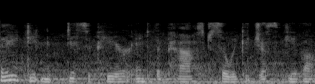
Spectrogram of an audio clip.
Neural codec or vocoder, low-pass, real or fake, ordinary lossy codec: codec, 16 kHz, 4 kbps, X-Codec, WavLM features, trained on Multilingual LibriSpeech; 7.2 kHz; fake; MP3, 32 kbps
